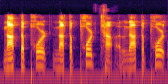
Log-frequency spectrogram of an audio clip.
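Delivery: ordinary delivery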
